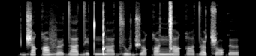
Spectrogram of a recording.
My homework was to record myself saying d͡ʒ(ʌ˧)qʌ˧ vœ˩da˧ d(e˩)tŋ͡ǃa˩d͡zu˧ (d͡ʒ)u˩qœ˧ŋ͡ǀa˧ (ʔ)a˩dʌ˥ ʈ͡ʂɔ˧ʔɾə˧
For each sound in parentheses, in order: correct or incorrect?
correct, correct, correct, incorrect

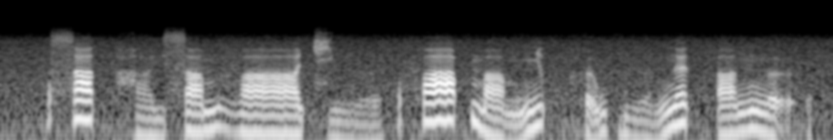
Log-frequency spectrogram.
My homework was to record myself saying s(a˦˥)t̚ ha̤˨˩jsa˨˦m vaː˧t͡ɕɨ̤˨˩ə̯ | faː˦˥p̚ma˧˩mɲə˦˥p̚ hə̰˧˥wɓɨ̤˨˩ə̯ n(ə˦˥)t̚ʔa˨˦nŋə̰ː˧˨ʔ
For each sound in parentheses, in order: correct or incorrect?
correct, incorrect

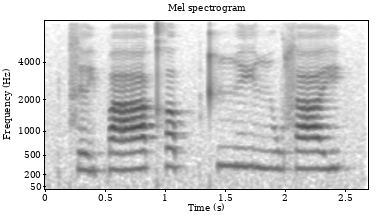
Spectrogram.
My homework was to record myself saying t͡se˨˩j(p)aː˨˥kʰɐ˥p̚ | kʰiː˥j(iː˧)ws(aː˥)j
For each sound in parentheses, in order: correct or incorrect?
correct, correct, correct

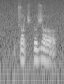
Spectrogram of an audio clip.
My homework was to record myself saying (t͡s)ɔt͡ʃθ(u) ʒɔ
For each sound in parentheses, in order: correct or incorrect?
correct, incorrect

